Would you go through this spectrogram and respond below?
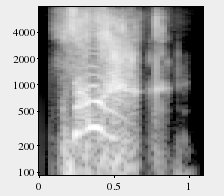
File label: Pain, Grineer Ghoul; Warframe; Grineer Ghoul Expired; Battle Barks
